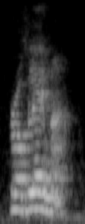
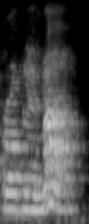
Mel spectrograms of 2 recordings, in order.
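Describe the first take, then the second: First: The stress is on the middle syllable. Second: The stress is not on the middle syllable. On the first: The speaker calls it right. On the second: The speaker calls it wrong. "Not problema"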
